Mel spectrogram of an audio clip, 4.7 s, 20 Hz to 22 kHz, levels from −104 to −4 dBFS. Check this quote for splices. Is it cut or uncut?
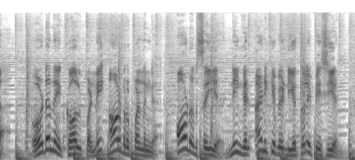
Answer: cut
